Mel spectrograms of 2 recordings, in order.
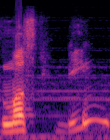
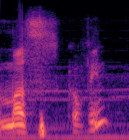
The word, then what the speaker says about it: Moskvin: Ahí me enseñaron para poder pronunciar, me dijeron, no es Moskvin, sino Moskvin. ¿Alemán?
